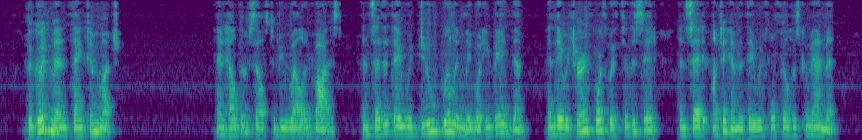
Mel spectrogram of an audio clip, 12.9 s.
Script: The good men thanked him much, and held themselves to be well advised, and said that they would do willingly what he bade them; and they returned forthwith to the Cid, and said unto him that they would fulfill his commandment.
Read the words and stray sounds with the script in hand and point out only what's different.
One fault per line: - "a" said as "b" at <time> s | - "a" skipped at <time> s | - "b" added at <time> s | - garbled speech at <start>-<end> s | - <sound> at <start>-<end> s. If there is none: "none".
none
